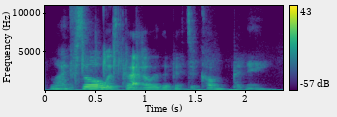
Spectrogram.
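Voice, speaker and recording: A woman teacher reading a children's storybook aloud in an expressive, sing-song way, putting coaxing questions to young listeners. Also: on the low side, fairly quick, noisy background.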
